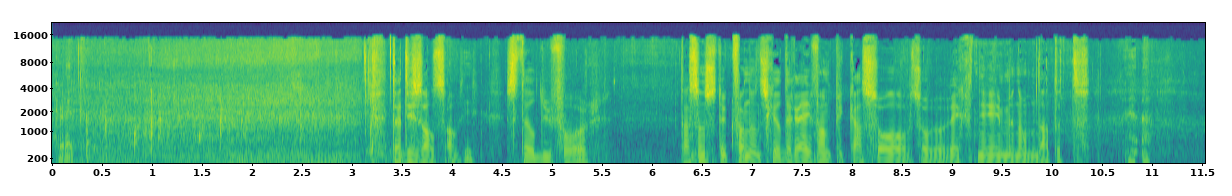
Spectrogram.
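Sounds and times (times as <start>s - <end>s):
speech: 0.0s - 0.6s, 3.4s - 5.6s, 6.3s - 11.5s
motor vehicle passing by: 0.1s - 3.2s.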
